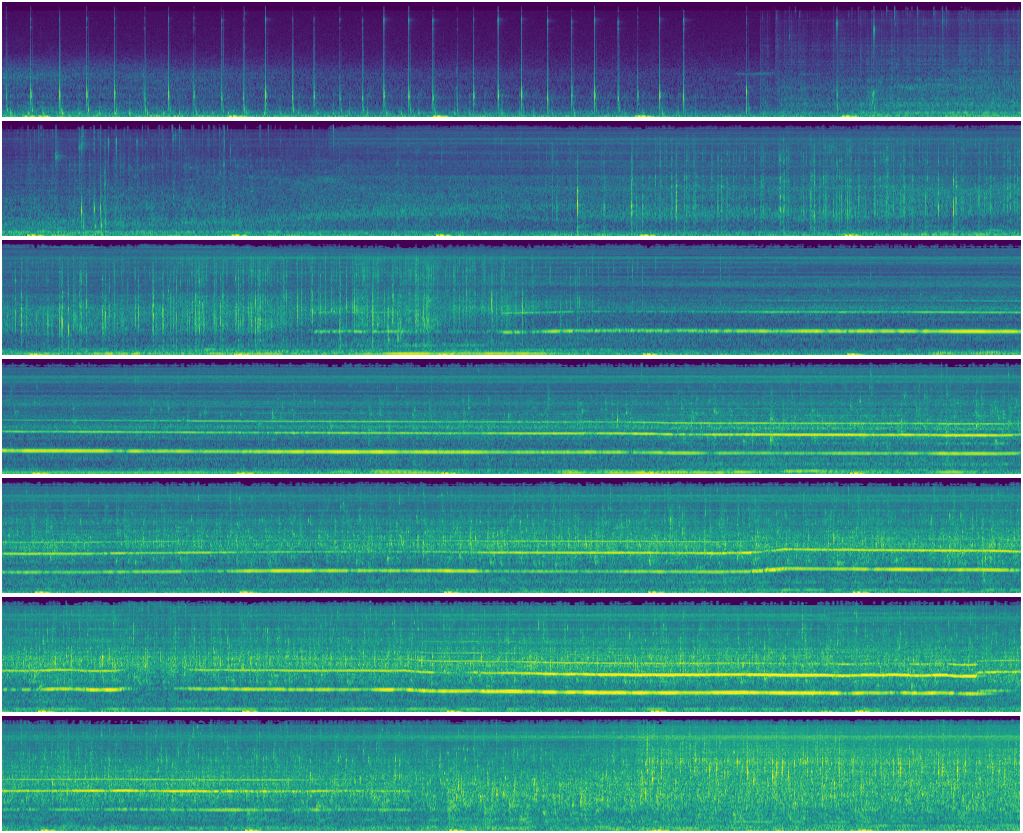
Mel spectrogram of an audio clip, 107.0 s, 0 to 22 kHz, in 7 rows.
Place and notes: People have nightmares sometimes. For example dreaming about a stranger, who tries to get into their apartment the whole night. Then you don know if it was a bad dream or reality. If you\ll find old abandoned photographs in the frames in the street, you will take them and hang them up on the wall. Then you can be sure, that you will get the dreams of new visitors, whose portraits are hanging on the wall. Or you will dream about their death. Ive put on such photographs on the wall and somebody is now moaning in the bathroom.
Prague, Czech Republic, 14 August 2009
